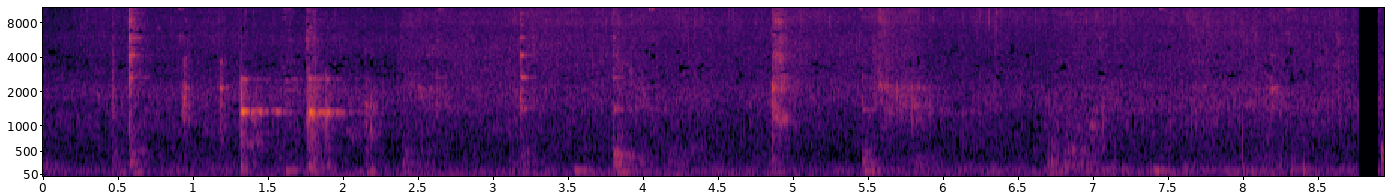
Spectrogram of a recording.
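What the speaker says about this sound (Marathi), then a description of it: "मग बटाटा धुवून घेतले ते मी टाकत आहे।" Soft crackling and scattered clinks as washed potatoes are dropped into a hot pan, with quiet sizzling continuing underneath; no talking.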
